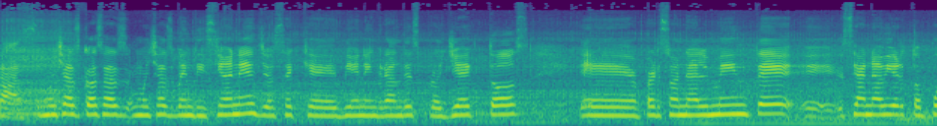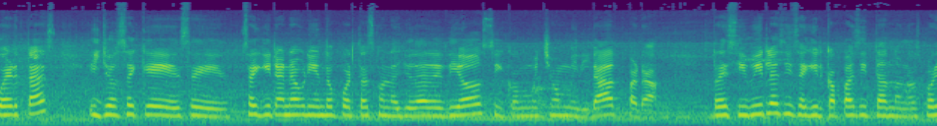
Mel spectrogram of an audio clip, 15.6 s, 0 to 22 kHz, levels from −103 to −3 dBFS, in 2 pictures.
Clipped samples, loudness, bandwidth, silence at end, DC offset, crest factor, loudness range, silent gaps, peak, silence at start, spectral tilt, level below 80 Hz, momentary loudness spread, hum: under 0.1%; -17 LUFS; 19 kHz; 0 s; under 0.1%; 16 dB; 3 LU; none; -2 dBFS; 0 s; -3.5 dB/octave; -46 dBFS; 7 LU; none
